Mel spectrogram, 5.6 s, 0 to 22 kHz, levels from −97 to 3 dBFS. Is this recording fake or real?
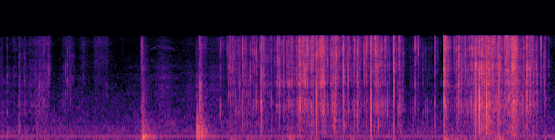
real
